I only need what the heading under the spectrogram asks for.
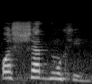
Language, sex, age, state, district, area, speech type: Assamese, female, 30-45, Assam, Kamrup Metropolitan, urban, read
